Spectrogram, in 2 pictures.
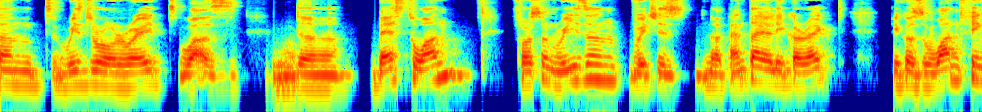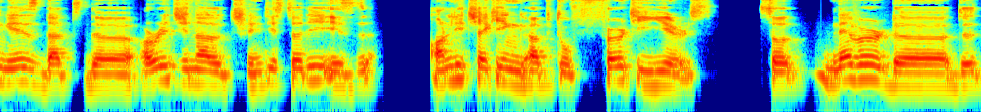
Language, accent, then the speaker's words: English; Switzerland; I'm from Switzerland. I've lived my whole life there in Switzerland.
